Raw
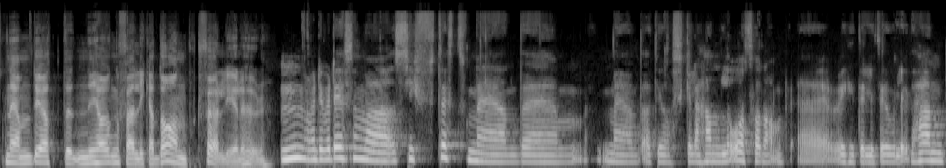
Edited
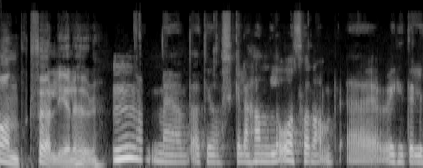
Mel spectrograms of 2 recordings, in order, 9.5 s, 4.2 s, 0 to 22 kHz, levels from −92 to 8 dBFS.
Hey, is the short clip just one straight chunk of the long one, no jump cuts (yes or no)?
no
